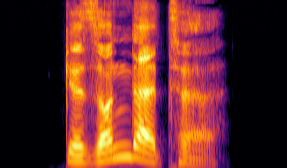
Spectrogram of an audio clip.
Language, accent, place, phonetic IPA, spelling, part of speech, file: German, Germany, Berlin, [ɡəˈzɔndɐtə], gesonderte, adjective, De-gesonderte.ogg
- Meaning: inflection of gesondert: 1. strong/mixed nominative/accusative feminine singular 2. strong nominative/accusative plural 3. weak nominative all-gender singular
